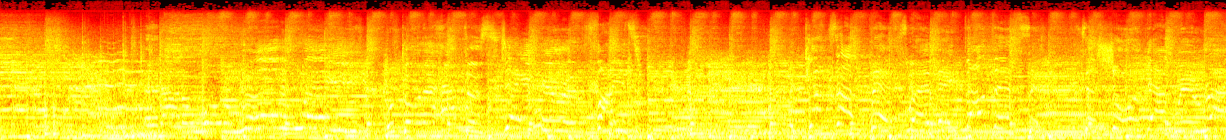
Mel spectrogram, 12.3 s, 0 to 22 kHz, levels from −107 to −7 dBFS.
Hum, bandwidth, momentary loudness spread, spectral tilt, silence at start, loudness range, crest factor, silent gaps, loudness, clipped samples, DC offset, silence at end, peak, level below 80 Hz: none; 16.5 kHz; 2 LU; -4.5 dB/octave; 0 s; 1 LU; 12 dB; none; -12 LUFS; under 0.1%; under 0.1%; 0 s; 0 dBFS; -26 dBFS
